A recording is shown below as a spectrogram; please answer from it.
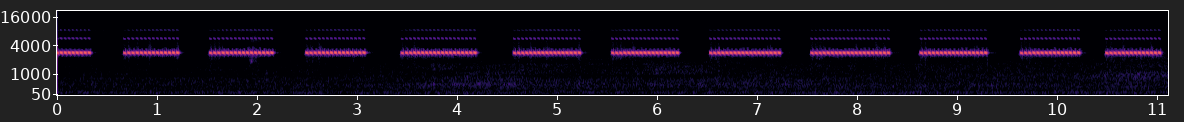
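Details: Song of a European tree cricket from Venezia, Italy, 2 September 2021: steady musical trills repeated about once per second, each burst roughly half a second long, evenly spaced, over a silent background.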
